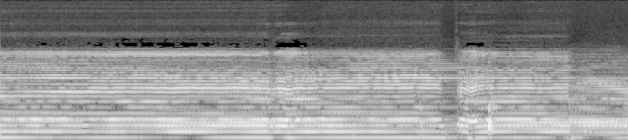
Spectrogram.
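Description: Raag Bihag sung as a slow khayal: a male voice holds a long, steady note over a sustained drone. About four and a half seconds in, the note breaks briefly and wavers, then settles into a held note again.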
